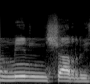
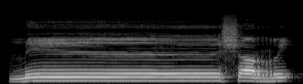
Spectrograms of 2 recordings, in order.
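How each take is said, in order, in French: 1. Le premier mot finit par une nasale fermée. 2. Le premier mot finit par une voyelle ouverte. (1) "C'est pas min charri" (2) "C'est mais charri"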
